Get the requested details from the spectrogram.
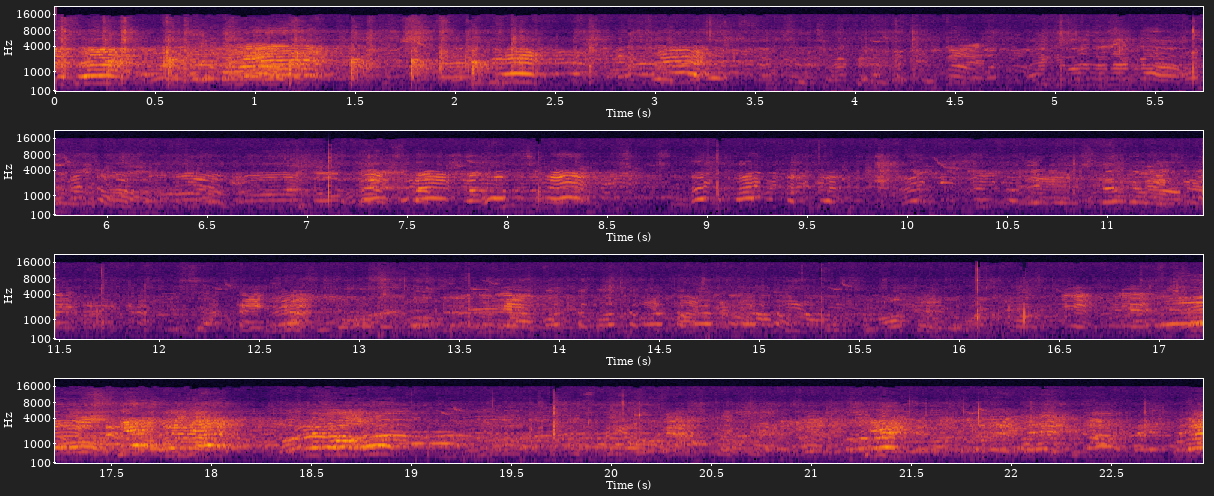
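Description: Hockey sticks click sharply against a ball.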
